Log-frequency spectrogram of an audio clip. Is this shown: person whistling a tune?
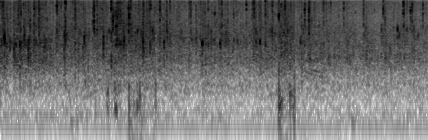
no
